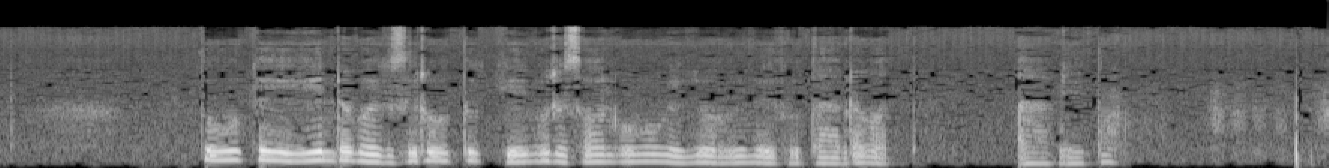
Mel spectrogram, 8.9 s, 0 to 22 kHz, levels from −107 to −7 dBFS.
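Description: HE-AAC compression, throughout the clip: the speech has heavily damaged treble and nothing above 11.1 kHz. The top of the spectrum sounds synthesised rather than captured, with s sounds coming out gritty and lispy, and a metallic edge where the upper harmonics fail to line up with the body of the voice. The likely cause is spectral band replication at a very low bitrate, in the region of 12 kbps.

Repeated buffer, at 3.25 s, between "nde koek sirutik" and "chebu results kokenyoru": a tiny slice of audio is played five times in a row, each repeat butting hard against the next. Each slice lasts about 1.3 ms, which fits a 64-sample buffer. At that size the repeats merge into a brief buzzy click rather than a stutter, and a few milliseconds of real audio are lost beneath it.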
